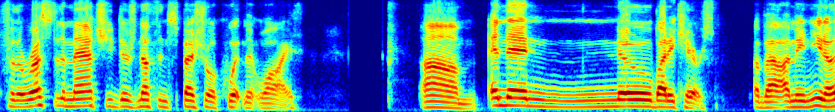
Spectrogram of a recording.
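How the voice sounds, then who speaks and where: Breathless, high-voiced male podcast host. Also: no echo. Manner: rambling with many fillers and restarts. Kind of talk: casual show intro and chat. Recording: dull lo-fi dry sound.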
